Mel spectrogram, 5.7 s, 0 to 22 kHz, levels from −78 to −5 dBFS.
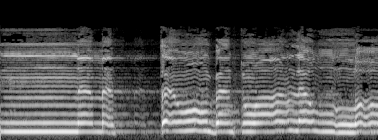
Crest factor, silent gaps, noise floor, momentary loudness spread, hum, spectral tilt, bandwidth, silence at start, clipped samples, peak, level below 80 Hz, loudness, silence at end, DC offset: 12 dB; none; -36 dBFS; 5 LU; none; -3 dB/octave; 10 kHz; 0 s; under 0.1%; -2 dBFS; -64 dBFS; -15 LUFS; 0 s; under 0.1%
